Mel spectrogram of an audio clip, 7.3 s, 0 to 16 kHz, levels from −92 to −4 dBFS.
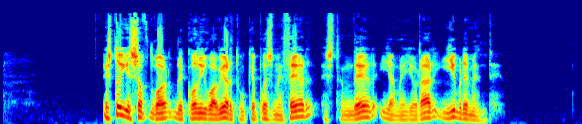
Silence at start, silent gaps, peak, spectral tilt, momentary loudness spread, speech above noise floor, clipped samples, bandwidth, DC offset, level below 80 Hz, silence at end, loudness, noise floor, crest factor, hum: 1.3 s; none; 0 dBFS; -5 dB/octave; 12 LU; 66 dB; under 0.1%; 11.5 kHz; under 0.1%; -44 dBFS; 1.2 s; -16 LUFS; -82 dBFS; 18 dB; none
